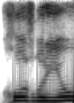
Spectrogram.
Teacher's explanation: پڑھا جائے گا، را کو منہ کو گول کر کے، خضریوں، اب خض کا جو خو ہے اور جو زود ہے دونوں کو موٹا کر کے پڑھنا ہے ، خضری نہیں کہنا، ایک تو خا نہیں کہنا، دوسرا زاد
